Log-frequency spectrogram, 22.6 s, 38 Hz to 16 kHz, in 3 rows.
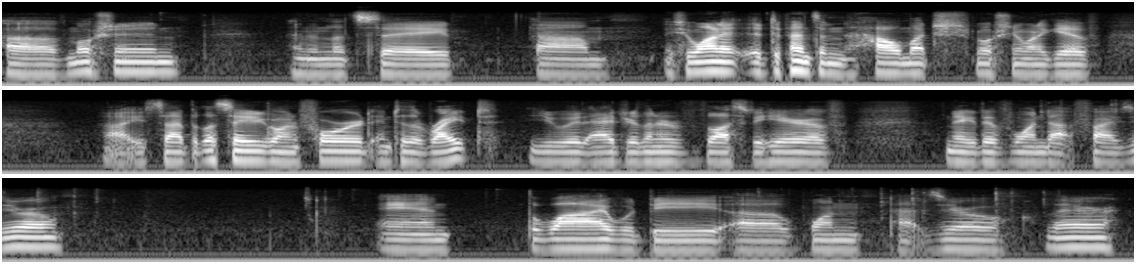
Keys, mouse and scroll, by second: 1.5-11.7 drag.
